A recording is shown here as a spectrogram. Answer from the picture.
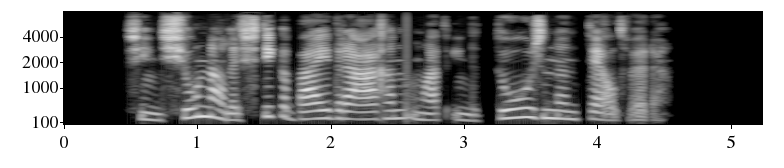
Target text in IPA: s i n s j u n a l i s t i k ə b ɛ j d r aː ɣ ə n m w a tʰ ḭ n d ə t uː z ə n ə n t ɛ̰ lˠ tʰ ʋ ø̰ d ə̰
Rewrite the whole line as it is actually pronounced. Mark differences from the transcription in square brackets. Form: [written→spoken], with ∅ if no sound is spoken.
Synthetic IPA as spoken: s i n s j u n a l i s t i k ə b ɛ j d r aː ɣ ə n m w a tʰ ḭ n d ə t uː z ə n ə n t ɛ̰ lˠ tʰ ʋ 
